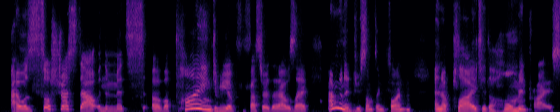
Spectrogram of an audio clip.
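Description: With a normal speaking voice at medium pitch, a woman talks at a moderate pace with lively intonation in a dry, close sound with no echo. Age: 30s. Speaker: professor and travel documentary creator. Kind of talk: interview.

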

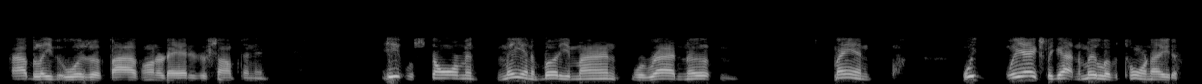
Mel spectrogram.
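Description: Talking at a fairly quick pace with long, frequent pauses, a man with a Louisiana accent shows ordinary pitch variation and big swings in loudness. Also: medium pitch for a man. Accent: US Southern (Louisiana). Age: 40s. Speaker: plumber and competition coon hunter. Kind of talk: casual interview. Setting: phone call.

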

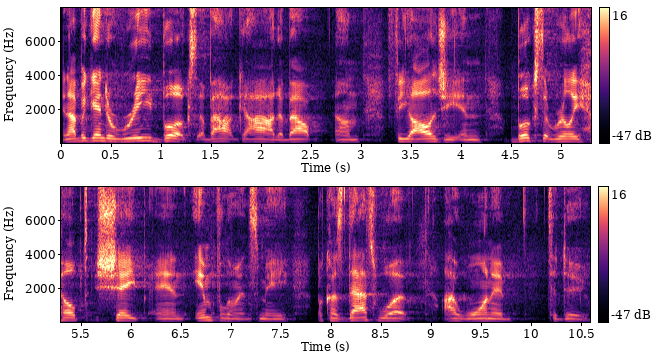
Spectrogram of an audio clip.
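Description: A man with a Southern US accent, medium pitch and a fairly slow pace. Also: ordinary pitch variation. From US South, Knoxville, Tennessee. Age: 40s. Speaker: pastor. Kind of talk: sermon. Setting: church.

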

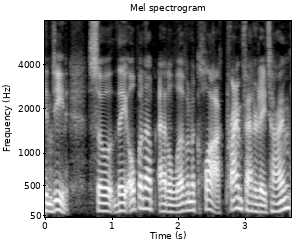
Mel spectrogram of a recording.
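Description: A man with an unremarkable speaking voice, moderate pace, ordinary pitch variation and very even loudness, on a very clean recording with a silent background. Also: medium pitch for a man, dry, close sound with no echo. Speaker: podcast host.

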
